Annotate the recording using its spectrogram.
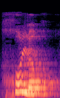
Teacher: खौ भी हुरूफ मुस्तालिया में से है और कौफ भी, तो दोनों को पुर पढ़ा जाएगा, लेकिन लाम को बारीक रखना है। खुलू नहीं पढ़ना है, लाम को पुर नहीं करना। खुलुकुन। और कौफ भी हुरूफ कलकला में से है, इसलिए थोड़ी सी हरकत देकर वक्फ करेंगे।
